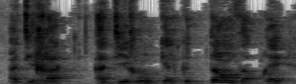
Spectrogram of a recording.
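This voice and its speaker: A man telling a tale on stage in a solemn, measured way. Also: a little high. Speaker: storyteller. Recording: echoey room with faint noise.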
